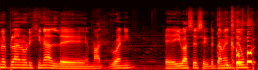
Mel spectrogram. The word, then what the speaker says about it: Groening: Running. – ¡Qué internacionales estamos hoy! – Por favor. – Me encanta. – Si no sabes pronunciar, no me digas. – Es Groening. Groening.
